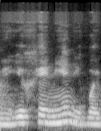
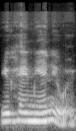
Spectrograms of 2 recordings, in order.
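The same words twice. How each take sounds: First: It is said in a plain, neutral tone. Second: It is said in a tough, defiant tone.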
